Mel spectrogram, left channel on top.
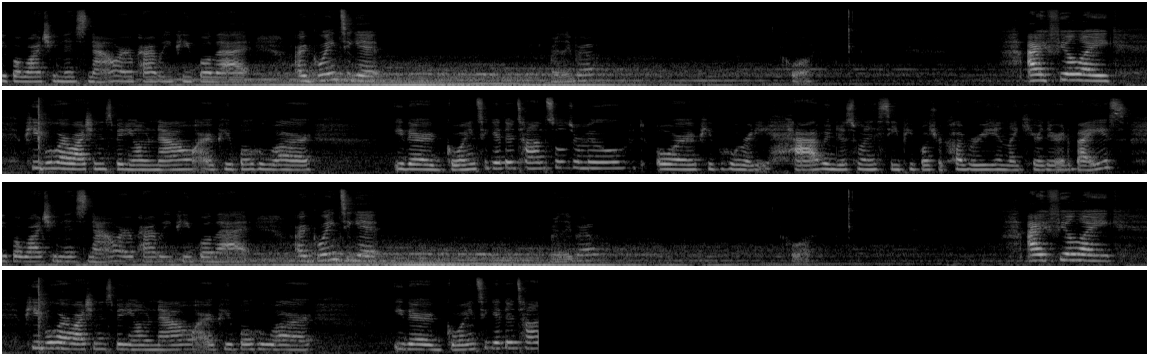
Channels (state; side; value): drops out; right; at 16.9 s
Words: watching this now are probably people that are going to get, really bro? Cool. I feel like people who are watching this video now are people who are either going to get their tonsils removed or people who already have and just want to see people's recovery and like hear their advice.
